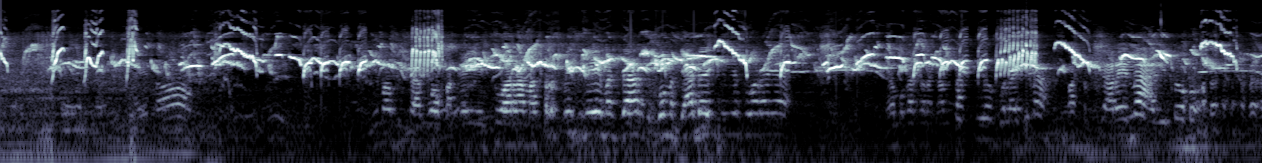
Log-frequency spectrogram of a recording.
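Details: Oriental magpie-robin song meant to spur other magpie-robins into singing: a long dense medley of whistles, trills and harsh rasping notes, delivered in rapid bursts.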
